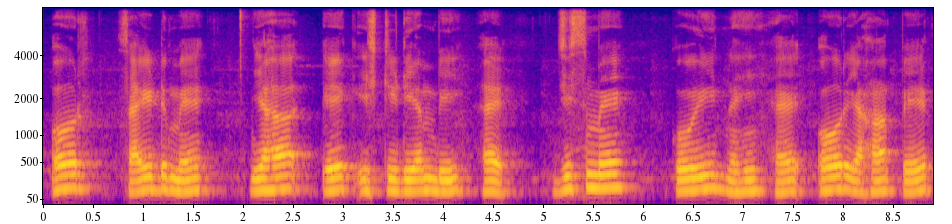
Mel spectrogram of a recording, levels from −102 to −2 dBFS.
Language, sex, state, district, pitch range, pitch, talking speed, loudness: Hindi, male, Madhya Pradesh, Bhopal, 130-150 Hz, 140 Hz, 100 wpm, -17 LUFS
